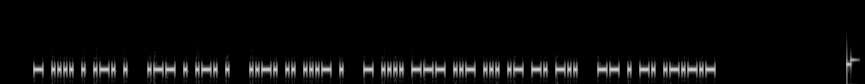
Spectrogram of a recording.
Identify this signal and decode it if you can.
Morse code, heard as a keyed tone, about 37 wpm, 700 Hz. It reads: THERE WERE FIVE THOUSAND MEN.
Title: Sentences from Top 1000 Words - Review Part 3 - 40wpm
